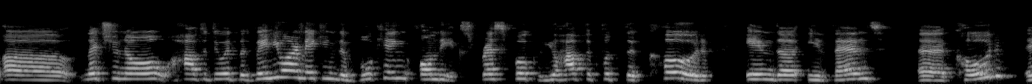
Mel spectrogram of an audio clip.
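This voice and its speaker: A woman from Turkey answering agents' questions in a webinar, restarting sentences often in a reassuring, accommodating way. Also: a little high. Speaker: cruise sales presenter. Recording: lo-fi webinar audio.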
